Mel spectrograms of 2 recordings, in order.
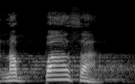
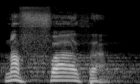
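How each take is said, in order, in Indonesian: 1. Konsonan di tengah terdengar seperti p, tanpa hembusan udara. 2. Konsonan di tengah adalah f, dengan udara yang keluar. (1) "Jangan sampai membaca napatha" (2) "Ketika membaca fa itu harus betul-betul anginnya keluar"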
